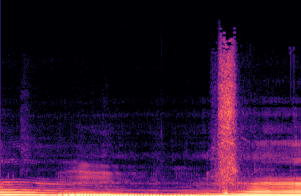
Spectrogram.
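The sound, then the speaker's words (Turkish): A voice imitates a siren with a steady, loud, tonal wail that holds a sustained pitch, then shifts slightly, lasting about two seconds with a brief breathy burst near the end. “Onun siren sesi o yaptı.”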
